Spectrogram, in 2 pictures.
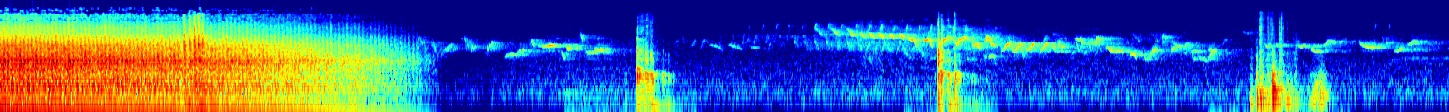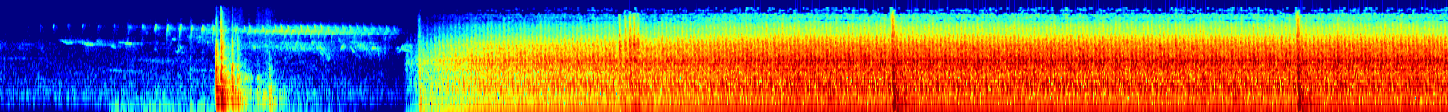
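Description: Small engine of a miniature DIY model tractor running steadily, then fading away over the first few seconds. A long quiet stretch follows, broken by four sharp knocks and faint high chirps. The engine sound rises again late on and runs steadily.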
